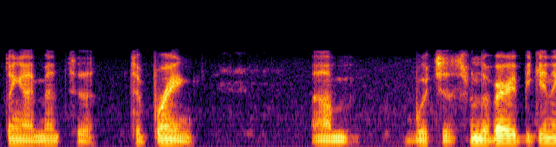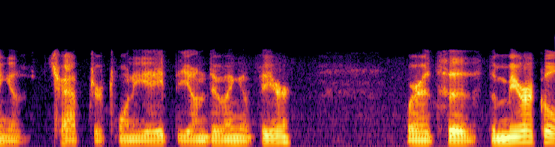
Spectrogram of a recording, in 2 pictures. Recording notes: ACIM Daily Conference Call.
